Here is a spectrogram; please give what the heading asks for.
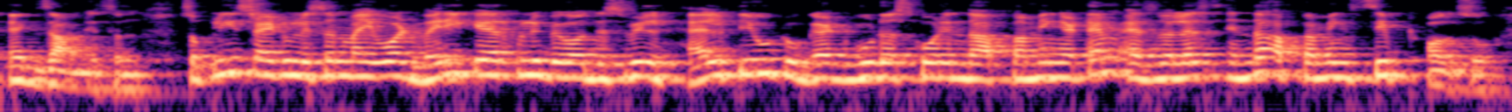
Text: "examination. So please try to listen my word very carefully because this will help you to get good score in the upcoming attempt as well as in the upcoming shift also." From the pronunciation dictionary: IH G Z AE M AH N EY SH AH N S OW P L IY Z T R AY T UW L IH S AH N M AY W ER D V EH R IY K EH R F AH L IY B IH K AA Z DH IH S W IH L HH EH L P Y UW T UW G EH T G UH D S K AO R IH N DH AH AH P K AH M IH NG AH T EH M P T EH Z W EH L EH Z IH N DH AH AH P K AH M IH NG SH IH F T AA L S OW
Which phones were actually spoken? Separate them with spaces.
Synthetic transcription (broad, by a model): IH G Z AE M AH N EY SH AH N S OW P L IY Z T R AY T UW L IH S AH N M AY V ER D V EH R IY K EH R F AH L IY B IH K AA Z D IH S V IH L HH EH L P Y UW T UW G EH T G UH D S K AO R IH N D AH AH P K AH M IH NG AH T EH M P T EH Z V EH L EH Z IH N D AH AH P K AH M IH NG S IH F T AA L S OW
